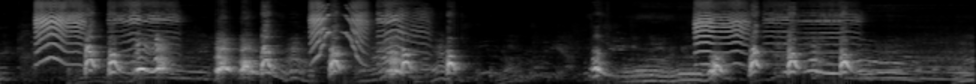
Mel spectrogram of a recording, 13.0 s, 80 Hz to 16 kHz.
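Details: A 2-year-old Lhasa Apso "sings", howling in wavering, drawn-out yips and whines that slide up and down in pitch.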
